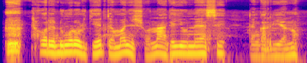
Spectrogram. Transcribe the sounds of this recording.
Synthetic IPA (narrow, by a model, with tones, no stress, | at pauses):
o˦ɾe˨du˦ŋo˦ɾo˦˨lke˦tɛ˨ma˦ɲɪ˨ʃo˨na˦˨ke˦ju˦nɛ˦sɪ˦ | tɛ˨ŋɡa˨rja˨no˦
